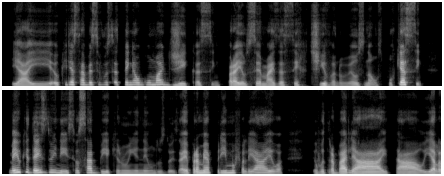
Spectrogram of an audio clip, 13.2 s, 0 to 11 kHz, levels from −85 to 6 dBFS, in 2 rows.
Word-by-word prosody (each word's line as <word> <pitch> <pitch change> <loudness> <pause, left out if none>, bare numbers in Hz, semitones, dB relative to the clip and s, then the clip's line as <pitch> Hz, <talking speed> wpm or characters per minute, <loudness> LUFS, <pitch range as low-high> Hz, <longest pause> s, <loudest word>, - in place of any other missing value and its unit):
E 175 0 -3
aí 175 +3 -2
eu 220 - -2
queria 255 +3 0
saber 260 -1 0
se 250 +1 -13
você 260 +1 -7
tem 255 0 -3
alguma 250 +2 -1
dica, 185 - -5
assim, 150 0 -14
pra 170 -1 +4
eu 175 +1 0
ser 190 +2 -5
mais 175 0 -2
assertiva 180 -2 -6
no 150 0 -16
meus 150 +2 -9
"nãos." 155 -1 -11
Porque 210 +5 +3
assim, 265 0 +5 0.4
meio 260 +4 +6
que 315 0 -1
desde 270 +1 +4
o - - -1
início 220 -3 -4
eu - - -3
sabia 225 -8 -1
que 165 - -18
eu - - -7
não 165 0 -8
ia 160 0 -9
nenhum 160 0 -11
dos 170 0 -16
2, - - -15
aí 170 - +2
pra 215 +4 +4
minha 220 0 +4
prima 225 +1 -3
eu - - -4
falei: 215 -3 -7
"Ah, 240 +1 0
eu 215 -2 -2
a 200 - -8 0.4
eu 180 - -11
vou 185 - -5
trabalhar 195 +1 +5
e 185 - -9
tal". 175 0 +1
E 185 +1 -4
ela 185 +2 +4
190 Hz, 230 wpm, -25 LUFS, 175-235 Hz, 0.4 s, meio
